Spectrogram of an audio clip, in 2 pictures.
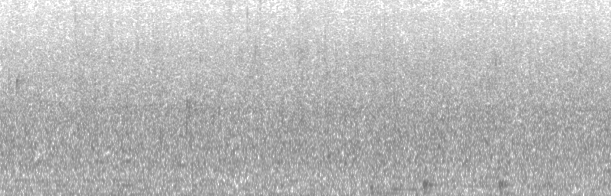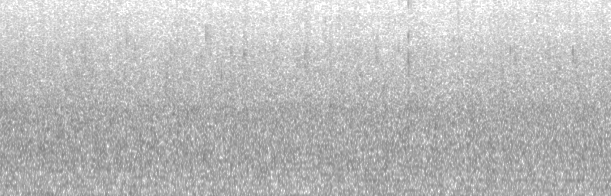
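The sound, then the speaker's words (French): Steady rain falls continuously, a dense, even hiss of drops pattering on surfaces, with no voices and no break in its soft, constant level. “par la musicalité et le rythme de la pluie qui tombe”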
